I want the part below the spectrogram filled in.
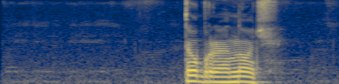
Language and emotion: Russian, neutral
